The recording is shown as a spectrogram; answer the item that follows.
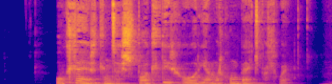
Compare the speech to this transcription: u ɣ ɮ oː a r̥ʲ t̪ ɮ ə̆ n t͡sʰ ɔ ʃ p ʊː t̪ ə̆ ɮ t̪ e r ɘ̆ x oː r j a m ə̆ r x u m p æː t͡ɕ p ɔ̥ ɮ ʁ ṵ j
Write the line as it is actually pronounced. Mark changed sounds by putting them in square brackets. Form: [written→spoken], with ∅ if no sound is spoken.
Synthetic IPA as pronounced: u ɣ ɮ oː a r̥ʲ t̪ ɮ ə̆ n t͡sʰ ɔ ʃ p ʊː t̪ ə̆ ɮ t̪ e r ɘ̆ x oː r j a m ə̆ r x u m p æː t͡ɕ p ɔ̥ ɮ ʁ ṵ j

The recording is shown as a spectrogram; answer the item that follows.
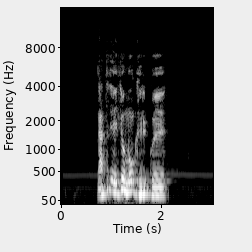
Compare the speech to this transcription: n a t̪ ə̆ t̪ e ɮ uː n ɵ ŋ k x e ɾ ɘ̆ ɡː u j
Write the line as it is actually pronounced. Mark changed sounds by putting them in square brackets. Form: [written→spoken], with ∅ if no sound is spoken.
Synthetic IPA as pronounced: n a t̪ ə̆ t̪ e ɮ uː [n→m] ɵ ŋ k x e ɾ ɘ̆ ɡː u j

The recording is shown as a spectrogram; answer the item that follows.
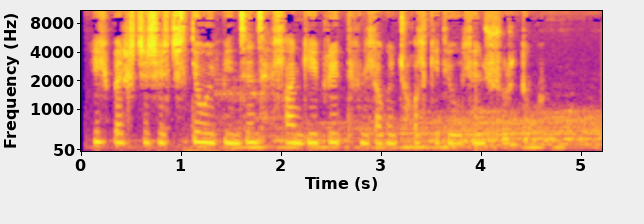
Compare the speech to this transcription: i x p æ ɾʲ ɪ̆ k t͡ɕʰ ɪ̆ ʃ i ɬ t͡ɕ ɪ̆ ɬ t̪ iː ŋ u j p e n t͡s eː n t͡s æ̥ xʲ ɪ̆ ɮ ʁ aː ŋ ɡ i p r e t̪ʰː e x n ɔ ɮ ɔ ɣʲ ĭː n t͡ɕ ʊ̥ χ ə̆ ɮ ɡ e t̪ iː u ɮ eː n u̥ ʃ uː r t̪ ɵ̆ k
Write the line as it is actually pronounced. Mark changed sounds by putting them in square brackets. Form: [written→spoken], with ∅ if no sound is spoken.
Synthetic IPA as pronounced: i x p æ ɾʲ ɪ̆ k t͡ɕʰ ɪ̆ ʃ i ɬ t͡ɕ ɪ̆ ɬ t̪ iː ŋ u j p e n t͡s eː n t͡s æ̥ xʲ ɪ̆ ɮ ʁ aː ŋ ɡ i p r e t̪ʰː e x n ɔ ɮ ɔ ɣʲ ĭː n [t͡ɕ→t͡ɕʰ] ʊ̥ χ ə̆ ɮ ɡ e t̪ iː u ɮ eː n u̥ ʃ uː r t̪ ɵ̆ k

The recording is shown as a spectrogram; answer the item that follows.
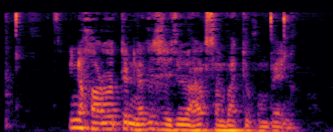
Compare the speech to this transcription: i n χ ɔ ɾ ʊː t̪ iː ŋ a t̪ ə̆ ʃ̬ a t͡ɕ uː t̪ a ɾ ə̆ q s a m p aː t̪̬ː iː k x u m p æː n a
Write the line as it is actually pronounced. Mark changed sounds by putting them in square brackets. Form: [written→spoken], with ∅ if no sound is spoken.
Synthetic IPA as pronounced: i n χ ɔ ɾ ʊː t̪ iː [ŋ→n] a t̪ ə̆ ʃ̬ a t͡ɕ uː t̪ a ɾ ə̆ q s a m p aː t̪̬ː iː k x u m p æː n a

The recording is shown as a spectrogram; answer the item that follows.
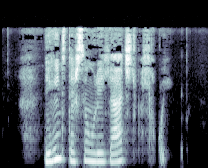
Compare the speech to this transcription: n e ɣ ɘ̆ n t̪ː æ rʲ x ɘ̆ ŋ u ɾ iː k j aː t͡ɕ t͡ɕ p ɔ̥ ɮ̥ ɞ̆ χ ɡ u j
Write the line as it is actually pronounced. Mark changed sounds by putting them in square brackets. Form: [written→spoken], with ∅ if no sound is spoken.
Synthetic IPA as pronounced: n e ɣ ɘ̆ n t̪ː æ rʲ [x→s] ɘ̆ ŋ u ɾ iː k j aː t͡ɕ t͡ɕ p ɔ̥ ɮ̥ ɞ̆ χ ɡ u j

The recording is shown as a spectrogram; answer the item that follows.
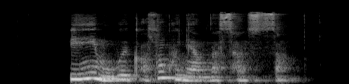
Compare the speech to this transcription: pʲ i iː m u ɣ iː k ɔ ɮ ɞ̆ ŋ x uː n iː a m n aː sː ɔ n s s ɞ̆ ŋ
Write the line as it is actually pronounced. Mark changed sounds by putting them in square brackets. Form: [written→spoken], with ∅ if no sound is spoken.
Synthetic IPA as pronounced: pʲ i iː m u ɣ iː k ɔ ɮ ɞ̆ ŋ x [uː→u] n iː a m n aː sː ɔ n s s ɞ̆ ŋ

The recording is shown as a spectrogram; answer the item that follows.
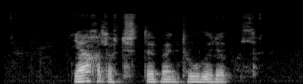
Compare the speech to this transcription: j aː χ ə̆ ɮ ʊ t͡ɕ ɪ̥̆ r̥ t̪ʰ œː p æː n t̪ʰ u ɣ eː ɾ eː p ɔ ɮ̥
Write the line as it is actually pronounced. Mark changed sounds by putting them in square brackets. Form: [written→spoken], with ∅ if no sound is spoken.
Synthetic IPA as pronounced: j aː χ ə̆ ɮ ʊ t͡ɕ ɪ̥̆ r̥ t̪ʰ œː p æː n t̪ʰ [u→uː] ɣ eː ɾ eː p ɔ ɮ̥

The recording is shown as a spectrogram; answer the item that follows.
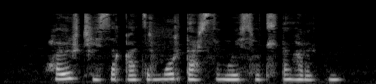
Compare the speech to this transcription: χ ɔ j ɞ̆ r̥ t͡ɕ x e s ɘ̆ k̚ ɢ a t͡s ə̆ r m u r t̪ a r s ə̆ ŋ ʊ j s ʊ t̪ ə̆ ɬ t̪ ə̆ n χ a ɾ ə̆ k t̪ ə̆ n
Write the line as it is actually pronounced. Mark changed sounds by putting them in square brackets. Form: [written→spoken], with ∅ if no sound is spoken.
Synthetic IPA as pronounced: χ ɔ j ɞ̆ r̥ t͡ɕ x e s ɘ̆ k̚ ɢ a t͡s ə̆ r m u r t̪ a r s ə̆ ŋ [ʊ→u] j s ʊ t̪ ə̆ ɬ t̪ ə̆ [n→ŋ] χ a ɾ ə̆ k t̪ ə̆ n

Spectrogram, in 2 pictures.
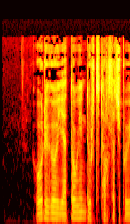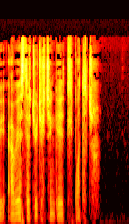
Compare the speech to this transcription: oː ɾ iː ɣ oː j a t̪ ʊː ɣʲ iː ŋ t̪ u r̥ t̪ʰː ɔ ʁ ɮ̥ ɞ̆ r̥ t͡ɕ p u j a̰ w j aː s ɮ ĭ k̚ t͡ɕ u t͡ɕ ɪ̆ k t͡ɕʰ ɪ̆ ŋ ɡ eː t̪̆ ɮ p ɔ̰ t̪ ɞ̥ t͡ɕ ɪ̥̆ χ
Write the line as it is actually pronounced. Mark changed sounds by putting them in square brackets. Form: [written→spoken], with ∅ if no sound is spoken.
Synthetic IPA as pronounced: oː ɾ iː ɣ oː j a t̪ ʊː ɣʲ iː [ŋ→n] t̪ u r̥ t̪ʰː ɔ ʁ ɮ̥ ɞ̆ [r̥→∅] t͡ɕ p u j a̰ w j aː s ɮ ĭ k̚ t͡ɕ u t͡ɕ ɪ̆ k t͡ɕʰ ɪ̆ ŋ ɡ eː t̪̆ ɮ p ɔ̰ t̪ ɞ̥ t͡ɕ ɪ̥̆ χ

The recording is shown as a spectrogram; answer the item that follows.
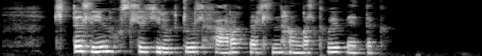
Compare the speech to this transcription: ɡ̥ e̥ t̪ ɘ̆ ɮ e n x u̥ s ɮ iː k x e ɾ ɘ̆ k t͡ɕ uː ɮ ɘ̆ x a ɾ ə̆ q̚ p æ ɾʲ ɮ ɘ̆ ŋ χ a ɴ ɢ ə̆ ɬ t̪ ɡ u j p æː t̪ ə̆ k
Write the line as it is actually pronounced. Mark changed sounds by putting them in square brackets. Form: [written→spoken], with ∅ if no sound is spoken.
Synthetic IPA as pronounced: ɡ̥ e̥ t̪ ɘ̆ ɮ e n x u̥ s ɮ iː k x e ɾ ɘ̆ k t͡ɕ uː ɮ ɘ̆ x a ɾ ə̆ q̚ p æ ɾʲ ɮ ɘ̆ [ŋ→n] χ a ɴ ɢ ə̆ ɬ t̪ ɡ u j p æː t̪ ə̆ k

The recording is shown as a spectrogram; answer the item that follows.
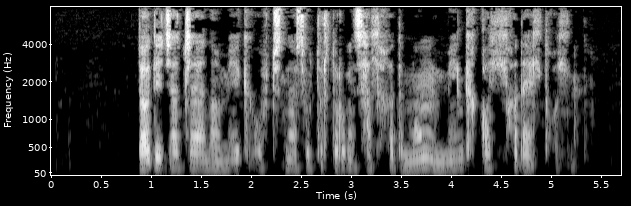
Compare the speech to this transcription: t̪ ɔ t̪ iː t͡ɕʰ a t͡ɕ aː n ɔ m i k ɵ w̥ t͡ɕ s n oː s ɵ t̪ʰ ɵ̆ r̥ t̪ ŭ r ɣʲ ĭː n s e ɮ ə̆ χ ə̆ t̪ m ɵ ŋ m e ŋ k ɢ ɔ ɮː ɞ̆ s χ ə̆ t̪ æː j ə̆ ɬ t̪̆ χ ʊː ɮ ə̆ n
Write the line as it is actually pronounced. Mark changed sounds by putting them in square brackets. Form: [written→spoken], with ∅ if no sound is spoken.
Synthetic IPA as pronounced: t̪ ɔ t̪ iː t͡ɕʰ a t͡ɕ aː n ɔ m i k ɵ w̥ t͡ɕ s n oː s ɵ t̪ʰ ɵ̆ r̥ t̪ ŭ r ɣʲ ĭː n s [e→a] ɮ ə̆ χ ə̆ t̪ m ɵ ŋ m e ŋ k ɢ ɔ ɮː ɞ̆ [s→∅] χ ə̆ t̪ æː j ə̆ ɬ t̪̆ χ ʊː ɮ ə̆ n

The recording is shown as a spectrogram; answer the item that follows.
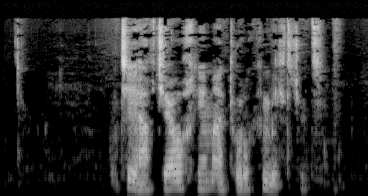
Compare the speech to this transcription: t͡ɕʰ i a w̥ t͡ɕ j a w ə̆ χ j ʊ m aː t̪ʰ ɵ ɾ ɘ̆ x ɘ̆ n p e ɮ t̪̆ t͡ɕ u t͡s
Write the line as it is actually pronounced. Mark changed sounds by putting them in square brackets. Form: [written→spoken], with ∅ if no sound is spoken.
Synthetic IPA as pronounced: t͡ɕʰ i a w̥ t͡ɕ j a w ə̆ χ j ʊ m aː t̪ʰ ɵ ɾ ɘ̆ x ɘ̆ [n→m] p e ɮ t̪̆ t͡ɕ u t͡s

